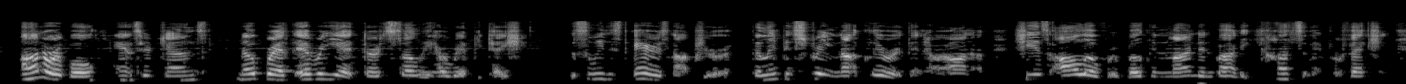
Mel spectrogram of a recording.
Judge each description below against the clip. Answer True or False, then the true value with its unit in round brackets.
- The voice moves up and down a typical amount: False (8.7 semitones)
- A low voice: False (235 Hz)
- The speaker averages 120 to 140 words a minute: False (155 wpm)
